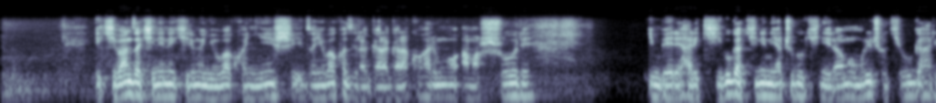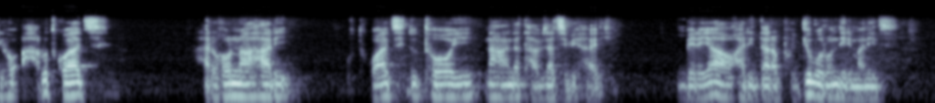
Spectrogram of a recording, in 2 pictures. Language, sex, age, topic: Rundi, male, 18-24, education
